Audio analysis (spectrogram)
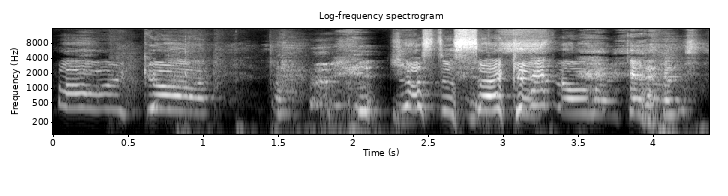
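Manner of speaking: high, squeaky words through real laughter; helpless, tearful laughing; crying with laughter. Real, not acted. Reader begs friends for a second, crying with laughter. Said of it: "I'm crying".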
